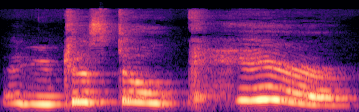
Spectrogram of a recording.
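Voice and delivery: furious through tears, holding nothing back; crying rant. Retold or imitated. Tearful rant at mother.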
